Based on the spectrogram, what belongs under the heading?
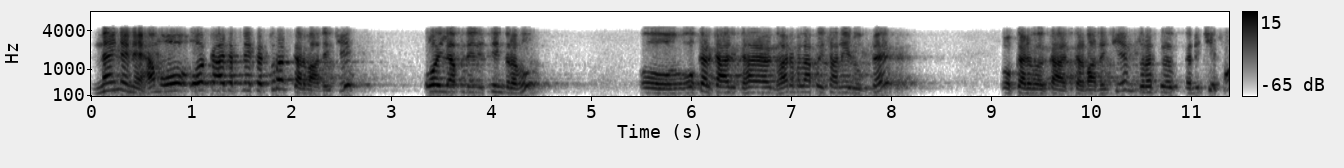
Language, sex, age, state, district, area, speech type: Maithili, male, 45-60, Bihar, Supaul, urban, conversation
